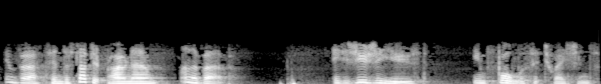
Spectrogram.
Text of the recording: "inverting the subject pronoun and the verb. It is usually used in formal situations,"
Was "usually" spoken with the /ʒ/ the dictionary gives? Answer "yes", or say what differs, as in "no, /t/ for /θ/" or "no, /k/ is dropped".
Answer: yes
